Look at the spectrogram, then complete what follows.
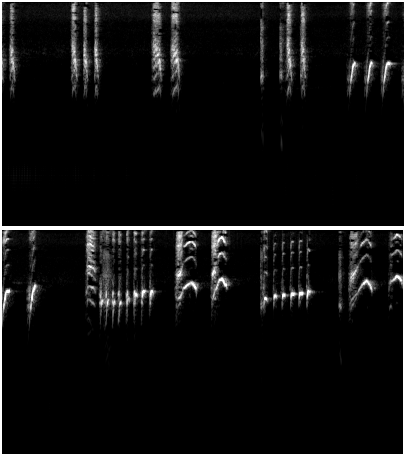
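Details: Greater green leafbird song as a lure for other birds: harsh chattering bursts, then a run of five clear rising whistles, followed by hooked whistles and fast trills, lively and varied.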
